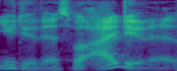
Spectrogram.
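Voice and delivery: put-on childish voice. Mocking how a neighbor answered: imitating a mimicking kid. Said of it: "It's like a kid mimicking".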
